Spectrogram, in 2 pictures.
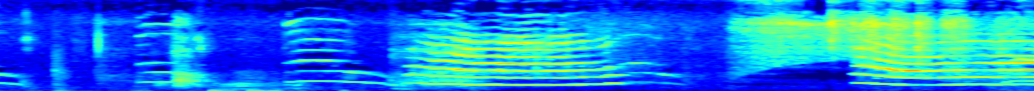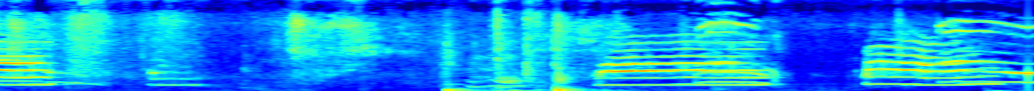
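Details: Domestic cats indoors, a kitten's recorded meowing played back to a household of cats that gather; several clear harmonic meows with rising-falling pitch, in bursts separated by pauses, with thumps and movement noise.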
